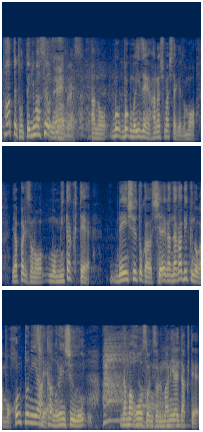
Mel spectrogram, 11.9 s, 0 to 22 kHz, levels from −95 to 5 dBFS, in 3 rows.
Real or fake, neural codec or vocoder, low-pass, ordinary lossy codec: real; none; none; none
